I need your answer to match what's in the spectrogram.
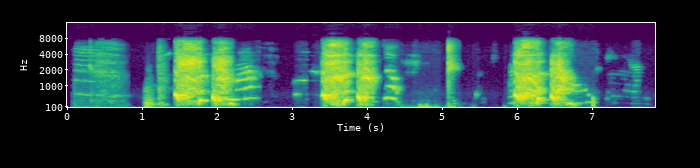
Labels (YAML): expert_labels:
- quality: ok
  cough_type: dry
  dyspnea: false
  wheezing: false
  stridor: false
  choking: false
  congestion: false
  nothing: true
  diagnosis: COVID-19
  severity: mild
age: 40
gender: female
respiratory_condition: true
fever_muscle_pain: false
status: symptomatic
